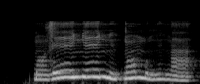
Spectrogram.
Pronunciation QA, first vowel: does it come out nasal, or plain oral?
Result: nasal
